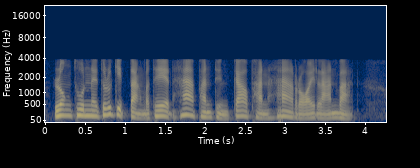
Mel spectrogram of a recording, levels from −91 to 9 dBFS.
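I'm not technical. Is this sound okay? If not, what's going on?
No. There is packet loss with last packet repeated. Small pieces of the sound went missing: 20 ms at 1.24 s, and 40 ms from 2.92 to 2.96 s. The player filled each gap by replaying the piece just before it. You hear a small blip and a brief robotic stutter.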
